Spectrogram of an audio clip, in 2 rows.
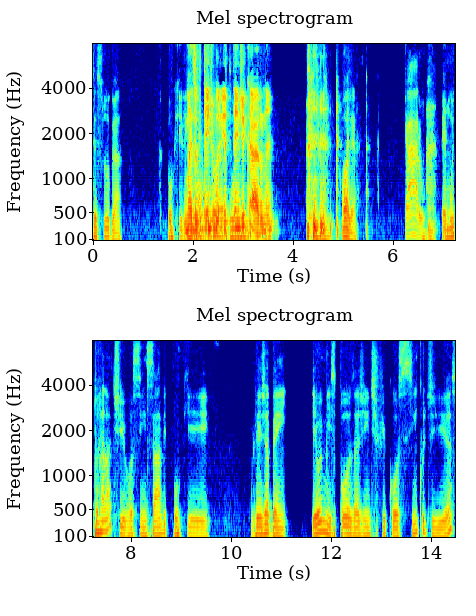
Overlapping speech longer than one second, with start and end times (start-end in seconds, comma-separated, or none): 1.8-3.4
